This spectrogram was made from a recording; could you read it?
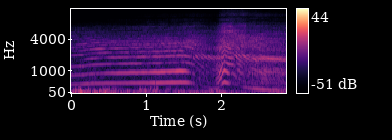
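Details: O.S. 21 TM nitro engine in a Traxxas RC being needle-tuned. Steady high buzz holds level, then a quick blip and clean drop back with no cutting out. The needle was screwed in too far and cut out, then backed out; it now runs smoothly.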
